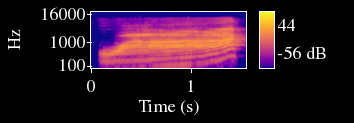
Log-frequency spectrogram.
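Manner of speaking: long, rising "What?"; fans quoting a catchphrase. Retold or imitated. People greeting an actor with a show's line, exaggerated "What?". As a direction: stretch "What?" and slide upward theatrically. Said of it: "people who come up to me".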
